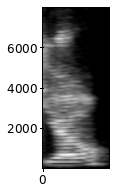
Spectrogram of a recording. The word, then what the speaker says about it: io: I love the fact that I-O is pronounced yo, and it's a call for like during the revels and stuff.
